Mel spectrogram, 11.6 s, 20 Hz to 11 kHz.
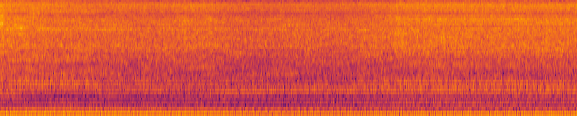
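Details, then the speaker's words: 2005 Chevrolet Silverado 5.3 V8 at idle after replacing leaking aftermarket valve cover gaskets with factory valve covers, AC Delco gaskets and a new PCV tube. Steady, even low rumble with no hissing, so no more vacuum leak; normal idle. "So, we're going to start this thing, check for vacuum leaks. Well, sounds pretty good to me. I don't hear any more vacuum leaks."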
